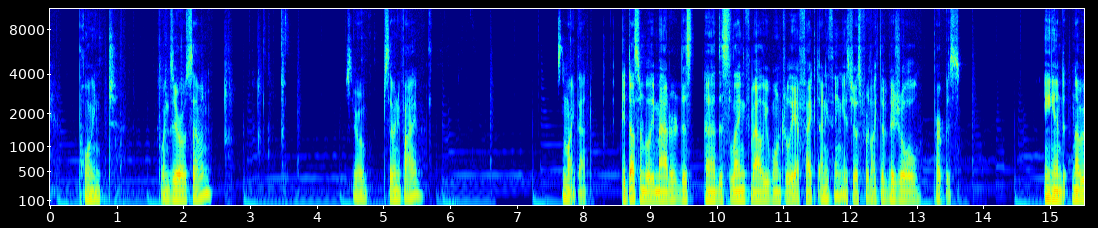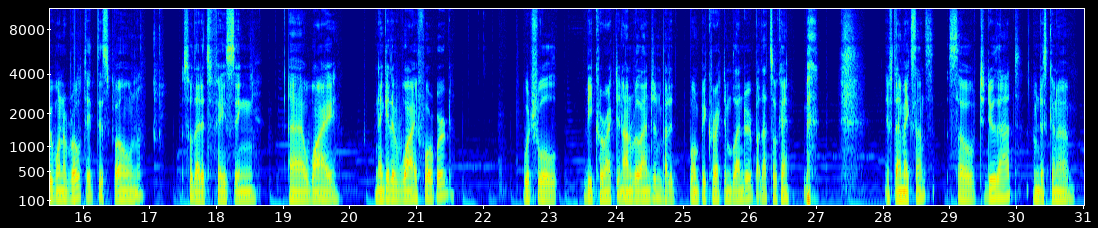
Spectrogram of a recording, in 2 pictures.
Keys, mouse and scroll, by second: 1.1 shift+middle click, 1.7-3.0 typing, 3.3 Return, 4.6 double click, 5.5 BackSpace, 6.0 5, 6.1 Return, 7.1 scroll down 1, 7.8 shift+middle click, 14.6 KP_6, 15.8 KP_3, 16.2 KP_1, 16.6 KP_3, 16.9 KP_9, 18.0 shift+middle click, 18.6 scroll up 1, 19.6-21.6 scroll down 1, 22.5 right click.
